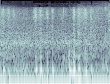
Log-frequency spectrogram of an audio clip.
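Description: A bay horse gallops through a rodeo barrel racing run, its hoofbeats a quick, close, steady clip-clop over a constant arena background roar.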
